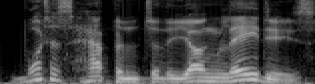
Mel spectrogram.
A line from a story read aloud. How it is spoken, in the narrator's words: asked Duncan impatiently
